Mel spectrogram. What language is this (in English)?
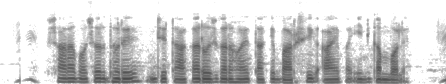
Bangla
